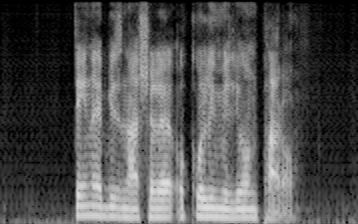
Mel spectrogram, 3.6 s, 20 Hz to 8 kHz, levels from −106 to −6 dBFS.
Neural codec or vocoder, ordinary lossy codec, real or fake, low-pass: codec, 16 kHz, 4 kbps, FreqCodec, smaller model; none; fake; none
